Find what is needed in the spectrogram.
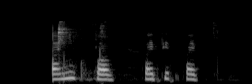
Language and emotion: Russian, neutral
